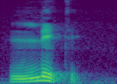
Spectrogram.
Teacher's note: Ça se prononce comme si, dans l'été, comme si le L était collé.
